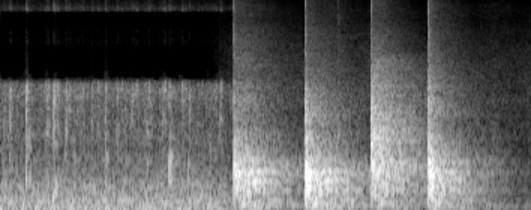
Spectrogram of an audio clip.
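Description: Rain falling on muddy ground and gravel, a steady hiss, for the first two seconds. Then four hammer blows about half a second apart, nailing wooden blocking between floor joists, each blow ringing out briefly.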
